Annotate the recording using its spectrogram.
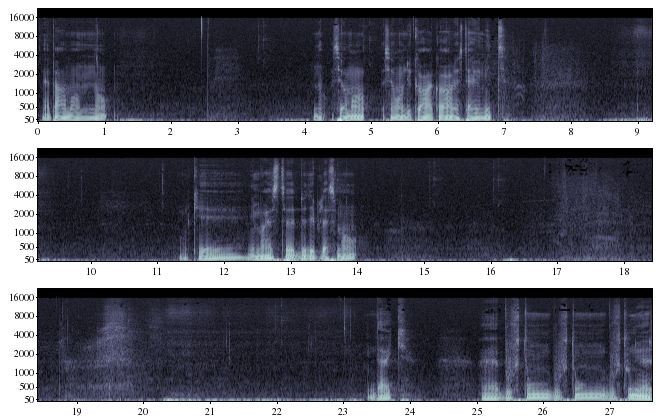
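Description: A man talks calmly and close to a microphone, in short bursts.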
